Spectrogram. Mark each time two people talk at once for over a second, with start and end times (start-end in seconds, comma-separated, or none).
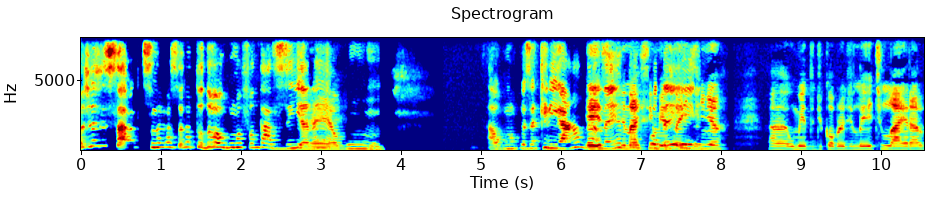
6.3-7.8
